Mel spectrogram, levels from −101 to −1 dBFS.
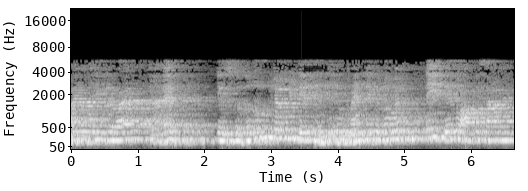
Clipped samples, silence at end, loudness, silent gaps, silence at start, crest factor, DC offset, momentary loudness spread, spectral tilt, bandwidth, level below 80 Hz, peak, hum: under 0.1%; 0 s; -12 LUFS; none; 0 s; 12 dB; under 0.1%; 3 LU; -6 dB/octave; 5.8 kHz; -52 dBFS; 0 dBFS; none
